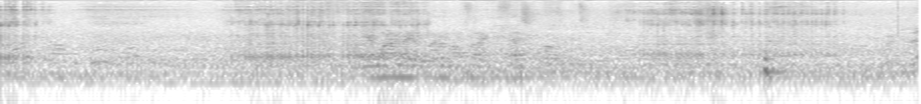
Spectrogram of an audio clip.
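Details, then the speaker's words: Man snoring on both inhalation and exhalation, asleep after having had one too many drinks: rough, rattling breath noise drawn in and pushed out, with faint room noise. "How the fuck is it that this dude can snore going in and out?"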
